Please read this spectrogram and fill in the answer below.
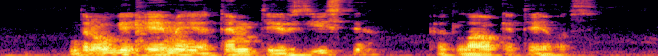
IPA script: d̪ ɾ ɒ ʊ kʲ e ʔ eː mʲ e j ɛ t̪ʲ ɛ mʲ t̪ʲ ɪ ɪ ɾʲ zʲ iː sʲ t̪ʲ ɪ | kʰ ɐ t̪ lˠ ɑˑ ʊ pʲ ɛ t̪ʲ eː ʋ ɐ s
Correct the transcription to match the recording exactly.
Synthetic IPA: d̪ ɾ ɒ ʊ ɡʲ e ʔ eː mʲ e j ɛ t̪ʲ ɛ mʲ t̪ʲ ɪ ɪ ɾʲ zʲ iː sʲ t̪ʲ ɪ | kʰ ɐ t̪ lˠ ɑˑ ʊ kʲ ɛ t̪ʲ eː ʋ ɐ s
